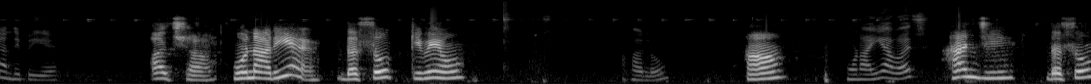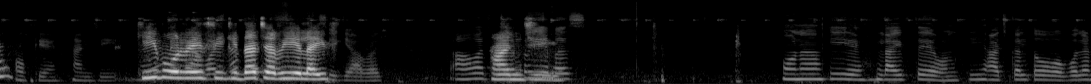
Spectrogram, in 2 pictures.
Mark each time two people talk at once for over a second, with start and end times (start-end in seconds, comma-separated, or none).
12.3-14.3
